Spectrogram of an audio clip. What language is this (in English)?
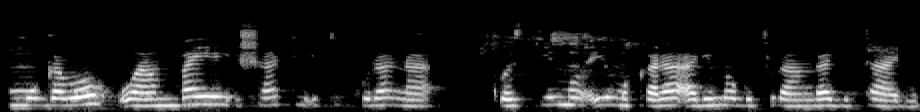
Kinyarwanda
